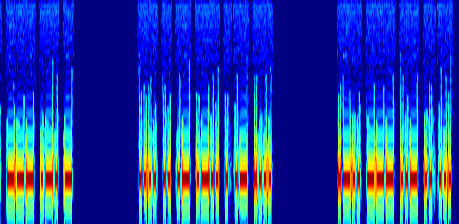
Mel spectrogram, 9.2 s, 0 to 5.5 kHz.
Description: Morse code, heard as a keyed tone, about 25 wpm, 550 Hz. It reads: ORT HIALEAH LOUIS
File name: Ultimate Word List / 25WPM Ultimate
